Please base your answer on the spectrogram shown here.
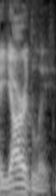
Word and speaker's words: Yardley: her Yardley her name is Yardley Smith okay Yardley uh is that how you pronounce it really yes her name is Yardley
